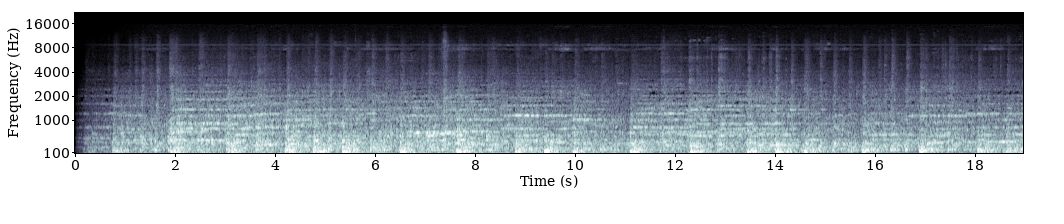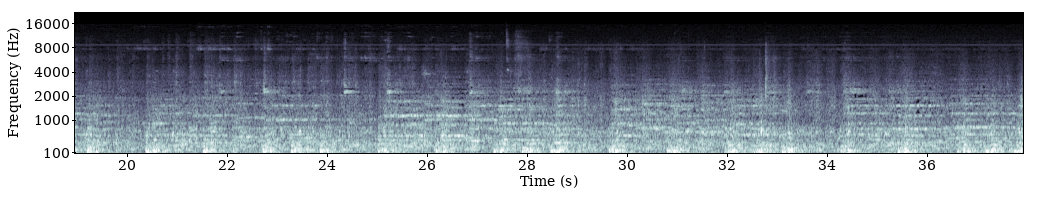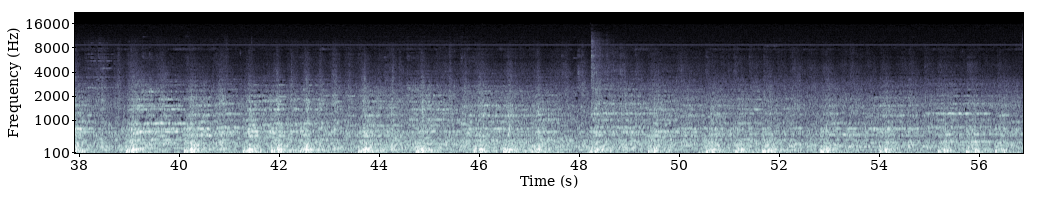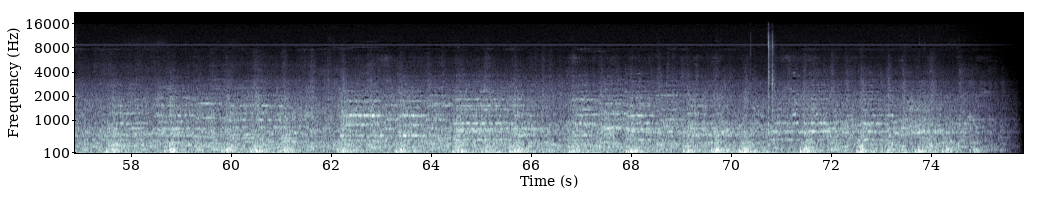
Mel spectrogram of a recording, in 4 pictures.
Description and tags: marching band carnival cologne 1
Marching band passing by in front of my apartment during carnival in the city of Cologne, Germany.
